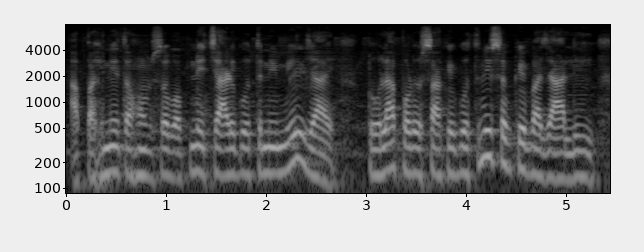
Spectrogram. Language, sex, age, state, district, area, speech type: Maithili, female, 60+, Bihar, Muzaffarpur, rural, spontaneous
